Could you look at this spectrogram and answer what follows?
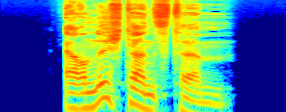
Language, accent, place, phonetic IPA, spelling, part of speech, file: German, Germany, Berlin, [ɛɐ̯ˈnʏçtɐnt͡stəm], ernüchterndstem, adjective, De-ernüchterndstem.ogg
- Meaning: strong dative masculine/neuter singular superlative degree of ernüchternd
